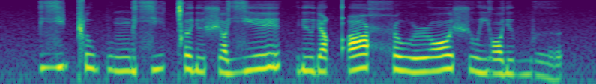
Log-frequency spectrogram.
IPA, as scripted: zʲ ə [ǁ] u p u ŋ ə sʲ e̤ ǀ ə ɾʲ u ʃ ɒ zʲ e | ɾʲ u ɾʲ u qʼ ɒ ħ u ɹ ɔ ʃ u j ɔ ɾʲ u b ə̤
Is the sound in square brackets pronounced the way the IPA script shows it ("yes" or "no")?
yes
